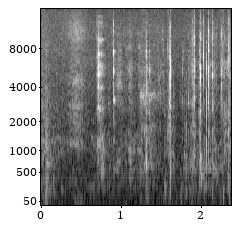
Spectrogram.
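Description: A run of irregular light clicks and knocks, several a second, from small hard objects being handled.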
